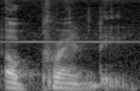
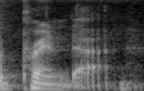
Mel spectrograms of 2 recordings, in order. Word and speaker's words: Apprendi: But us blacks call it Apprendi, you know? Y'all remember the Apprendi case, but it's pronounced Apprendi.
